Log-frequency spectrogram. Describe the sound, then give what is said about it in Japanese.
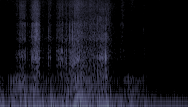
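A trouser zipper being opened makes one continuous, quiet rasping pull lasting under two seconds, then fades out. “ズボンのファスナーを開けて”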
